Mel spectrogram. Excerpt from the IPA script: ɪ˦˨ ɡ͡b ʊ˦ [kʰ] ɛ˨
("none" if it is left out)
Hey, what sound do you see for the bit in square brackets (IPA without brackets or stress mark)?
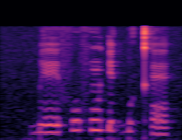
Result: kʰ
